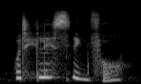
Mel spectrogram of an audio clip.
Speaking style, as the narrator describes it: Sophie whispered back

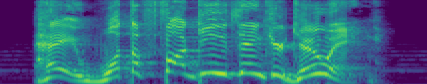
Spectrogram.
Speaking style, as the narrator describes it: yell

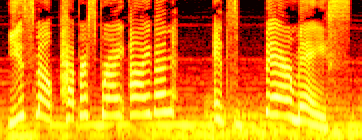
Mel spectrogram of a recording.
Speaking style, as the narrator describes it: I yelled at him loudly

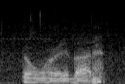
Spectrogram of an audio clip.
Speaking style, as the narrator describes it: Jerry said quietly

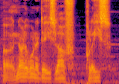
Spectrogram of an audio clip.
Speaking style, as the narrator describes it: said in a slurred voice

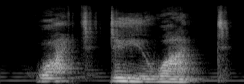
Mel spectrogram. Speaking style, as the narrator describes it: The demoness hissed from the darkness of the hollow

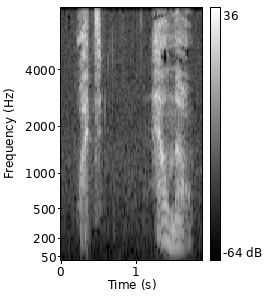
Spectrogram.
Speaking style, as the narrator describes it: I hissed

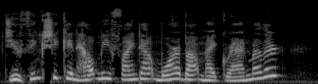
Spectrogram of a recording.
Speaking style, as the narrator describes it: Lindsay gasps

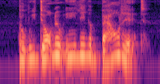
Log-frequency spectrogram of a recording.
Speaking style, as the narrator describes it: Janet whispered

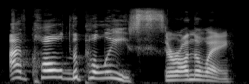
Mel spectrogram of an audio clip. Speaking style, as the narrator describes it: yell

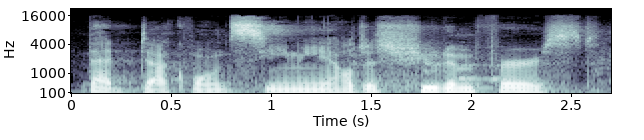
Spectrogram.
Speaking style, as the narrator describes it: mumbled to himself

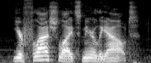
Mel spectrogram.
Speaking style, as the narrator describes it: I said

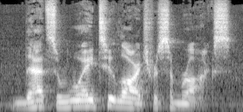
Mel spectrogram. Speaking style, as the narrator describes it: I replied with a bit of a chuckle

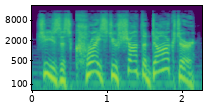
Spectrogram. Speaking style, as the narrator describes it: shouted

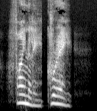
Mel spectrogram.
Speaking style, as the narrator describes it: exclaimed

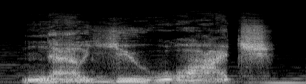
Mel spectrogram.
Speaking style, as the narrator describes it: Vivian said in a terrible voice

